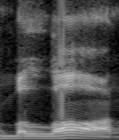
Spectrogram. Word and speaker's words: Malin: The name of the next arc is Malin or Milan, if you're pronouncing it correctly, spelled M-A-L-I-N.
